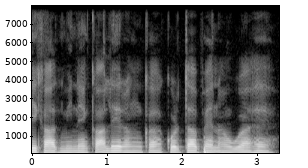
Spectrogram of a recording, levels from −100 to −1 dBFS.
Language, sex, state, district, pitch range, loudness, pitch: Hindi, male, Jharkhand, Ranchi, 110-115 Hz, -17 LUFS, 110 Hz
